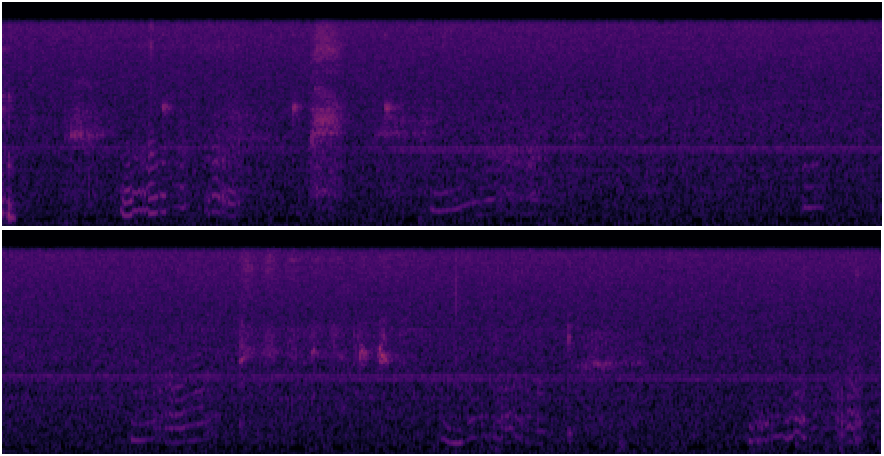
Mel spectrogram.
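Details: Pet cat sound asleep, making funny noises while snoring: a low, steady rhythmic breathing rumble beneath soft squeaky murmurs and little rising-and-falling chirps scattered through the sleep, with a faint steady hum in a quiet room.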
